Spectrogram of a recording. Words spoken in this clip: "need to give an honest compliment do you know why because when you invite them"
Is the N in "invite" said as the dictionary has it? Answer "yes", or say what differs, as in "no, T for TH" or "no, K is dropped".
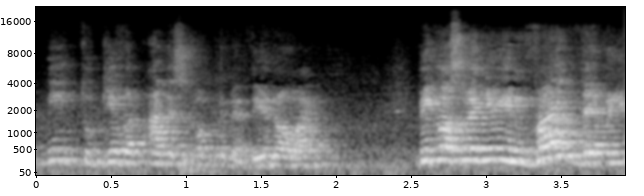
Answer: yes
